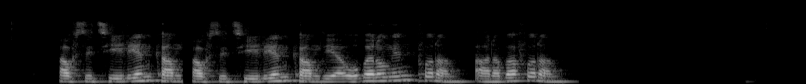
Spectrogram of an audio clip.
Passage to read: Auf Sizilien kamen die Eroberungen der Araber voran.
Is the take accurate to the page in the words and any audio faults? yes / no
no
